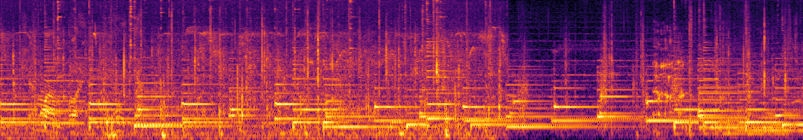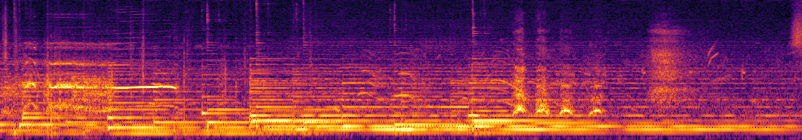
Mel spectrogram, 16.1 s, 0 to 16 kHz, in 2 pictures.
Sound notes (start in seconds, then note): 6.6 burping; 14.5 sighing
